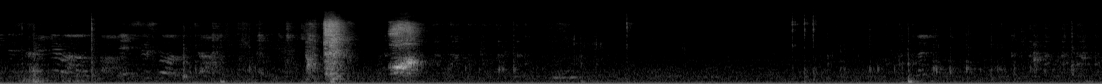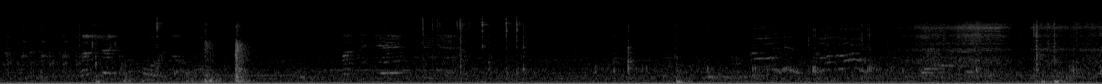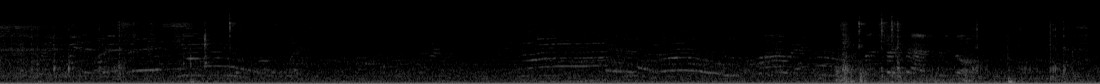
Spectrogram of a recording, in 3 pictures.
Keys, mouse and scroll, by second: 2.6-6.9 middle drag, 5.9 c, 8.7-12.7 middle drag, 12.1 c, 16.9 middle click, 20.5-21.7 middle drag, 21.7-22.2 scroll up 1, 22.2-24.1 middle drag, 23.9 c, 31.1-32.3 middle drag, 32.3 right click, 32.6-33.0 middle drag.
